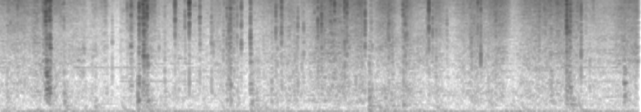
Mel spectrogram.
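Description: Plastic wrapping crinkling and rustling in irregular bursts of small crackles as a plastic-wrapped laptop bag is pulled out of a cardboard box, with the box's flaps shifting and scraping.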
